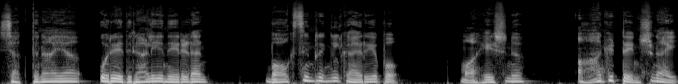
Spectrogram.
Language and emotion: Malayalam, fearful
